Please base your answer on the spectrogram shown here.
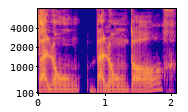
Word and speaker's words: Ballon d'Or: would be voted as the winner of the Ballon d'Or. The Ballon d'Or, the trophy awarded to the world's best players. Ballon d'Or.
